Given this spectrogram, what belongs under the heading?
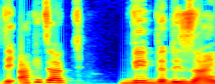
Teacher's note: So the emphasized word is design. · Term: emphatic stress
